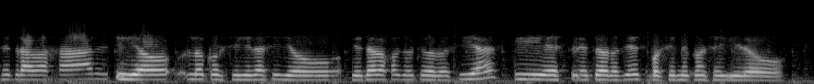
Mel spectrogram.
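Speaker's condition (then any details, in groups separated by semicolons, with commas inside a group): Down syndrome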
